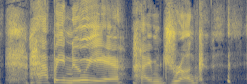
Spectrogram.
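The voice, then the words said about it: Bad Christopher Walken impression. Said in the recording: “This is the worst Christopher Walken impression ever.”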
